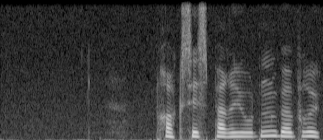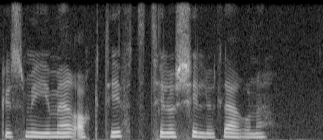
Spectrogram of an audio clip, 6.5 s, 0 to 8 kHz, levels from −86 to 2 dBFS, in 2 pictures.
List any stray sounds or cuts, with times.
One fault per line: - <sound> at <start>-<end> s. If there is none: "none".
none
